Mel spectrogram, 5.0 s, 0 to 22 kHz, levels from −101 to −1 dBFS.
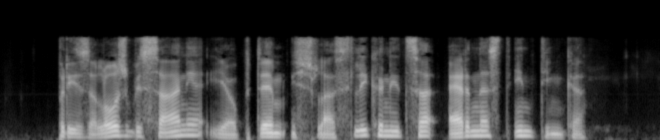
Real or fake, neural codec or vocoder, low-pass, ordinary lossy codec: fake; codec, 16 kHz, 4 kbps, X-Codec, HuBERT features, trained on LibriSpeech; 7.2 kHz; MP3, 64 kbps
